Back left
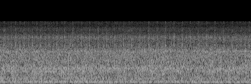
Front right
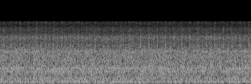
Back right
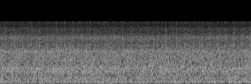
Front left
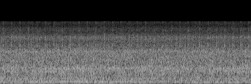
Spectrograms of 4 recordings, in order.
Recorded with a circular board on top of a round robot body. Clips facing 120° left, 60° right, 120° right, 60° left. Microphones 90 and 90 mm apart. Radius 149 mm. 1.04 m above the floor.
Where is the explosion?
No explosion in this recording.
